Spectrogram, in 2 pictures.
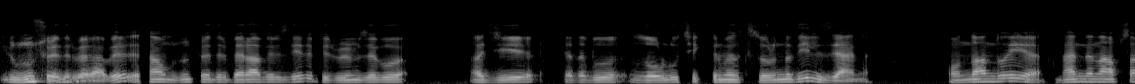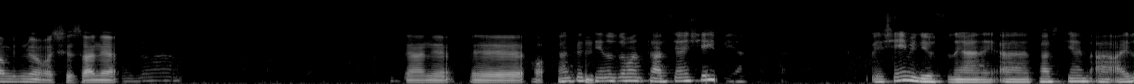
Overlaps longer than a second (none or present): none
